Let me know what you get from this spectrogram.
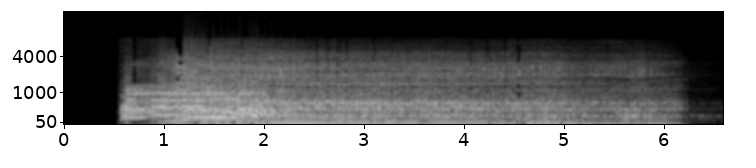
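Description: A lion gives one long, deep, rumbling roar that swells quickly and then fades after several seconds.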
